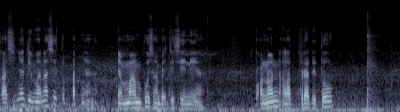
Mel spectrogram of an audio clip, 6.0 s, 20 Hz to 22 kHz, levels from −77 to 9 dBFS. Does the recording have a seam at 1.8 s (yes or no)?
yes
